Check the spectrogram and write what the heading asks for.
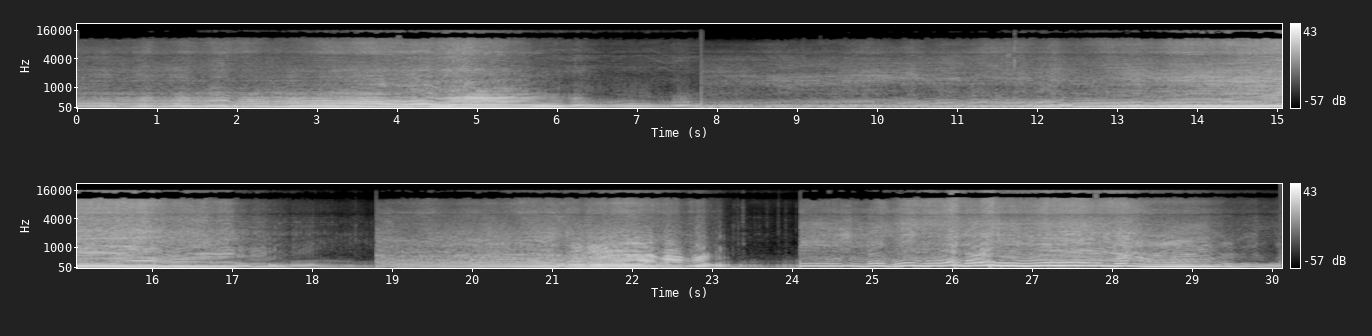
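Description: Adventure motorcycle engines revving hard, their pitch rising and falling as the bikes climb loose sandy trails, in several passes joined by abrupt cuts, with the sound dropping out briefly twice in the second half.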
